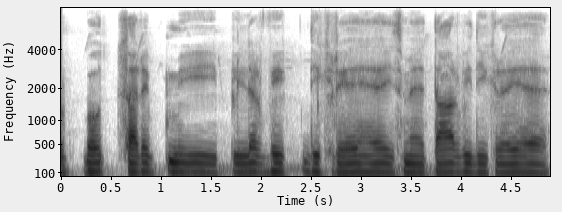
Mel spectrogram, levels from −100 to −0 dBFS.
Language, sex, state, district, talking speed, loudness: Hindi, male, Jharkhand, Deoghar, 170 wpm, -20 LUFS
